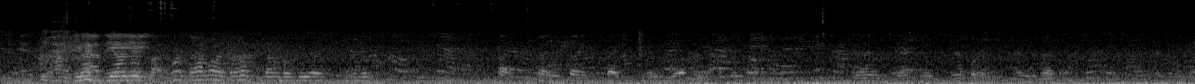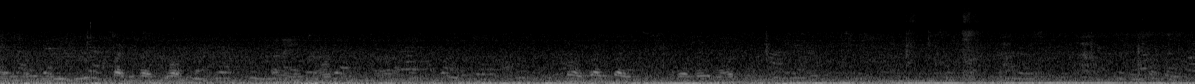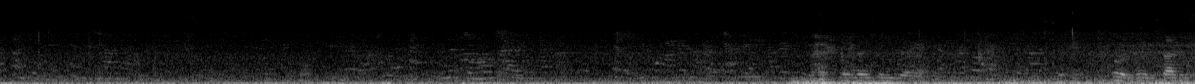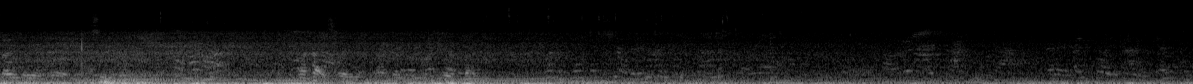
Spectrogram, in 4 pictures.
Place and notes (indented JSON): {
  "title": "敦親公園, Da'an Dist. - Hot weather",
  "date": "2015-06-28 17:40:00",
  "description": "Group of elderly people in the park, Hot weather",
  "latitude": "25.02",
  "longitude": "121.54",
  "altitude": "16",
  "timezone": "Asia/Taipei"
}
